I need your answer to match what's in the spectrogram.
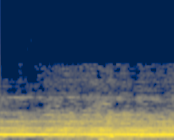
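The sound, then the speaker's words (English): A dense crowd of students cheers a woman on, whooping loudly and continuously, voices blending into a steady roar with occasional higher shouts rising above it. “Now she's instigated these people to be distracted by the proceedings. And now they're cheering her on.”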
